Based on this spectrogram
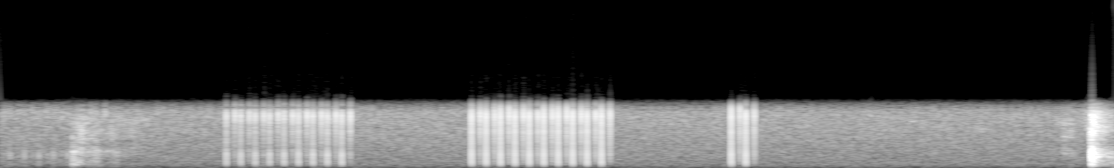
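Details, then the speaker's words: Gulf-logo gas pump telephone at final checkout after repair, redial sending pulses heard through the receiver: quick bursts of evenly spaced clicks, about ten per burst, with pauses; normal pulse dialing. "I'll do that one more time see you can hear the pulses through the receive so you know it's a really cool telephone"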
